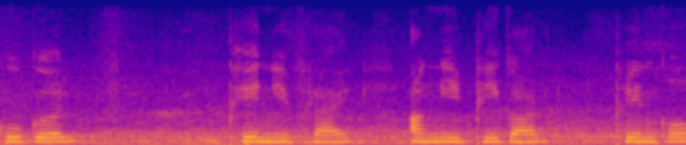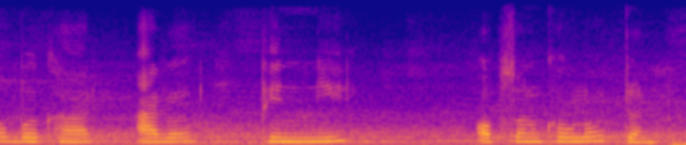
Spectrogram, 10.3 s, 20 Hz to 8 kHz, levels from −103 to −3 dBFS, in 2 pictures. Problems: constant background noise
